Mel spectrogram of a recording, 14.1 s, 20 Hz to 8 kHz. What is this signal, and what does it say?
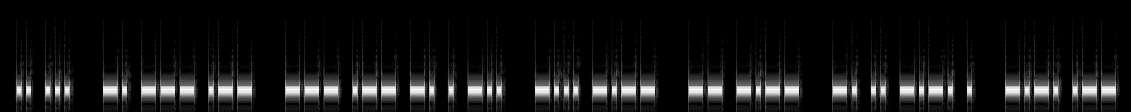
Morse code, heard as a keyed tone, about 20 wpm, 610 Hz. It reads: IS NOW OWNED BY MY NICE CW
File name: 2011-07-mp3 / n58 BACK FROM A BIG ACCIDENT 20wpm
